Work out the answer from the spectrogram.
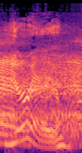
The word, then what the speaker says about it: Ouray: Miraculously, on January 21st, 1874, they stumble upon a Native American encampment near Montrose, led by Chief Ouray. Ouray. Then why does it say our? Literally Ouray. Spell it like you say it, Chief Ouray.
